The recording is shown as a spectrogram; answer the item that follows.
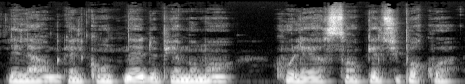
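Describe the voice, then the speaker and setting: A man reading a novel aloud as an audiobook narrator, gentle and measured, lifting his voice slightly for the characters. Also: mid-range voice, fairly even intonation, slightly rough. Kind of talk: scripted narration.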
